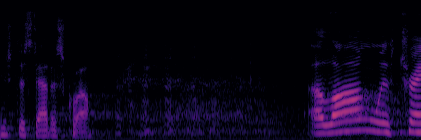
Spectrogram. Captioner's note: laughter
